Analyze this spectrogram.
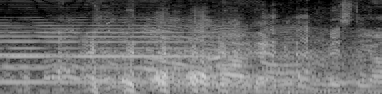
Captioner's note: group laughs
